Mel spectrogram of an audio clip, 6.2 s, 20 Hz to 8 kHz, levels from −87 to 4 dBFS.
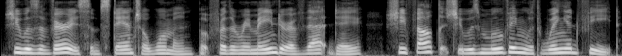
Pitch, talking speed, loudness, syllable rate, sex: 190 Hz, 210 wpm, -16 LUFS, 5.1 syllables/s, female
